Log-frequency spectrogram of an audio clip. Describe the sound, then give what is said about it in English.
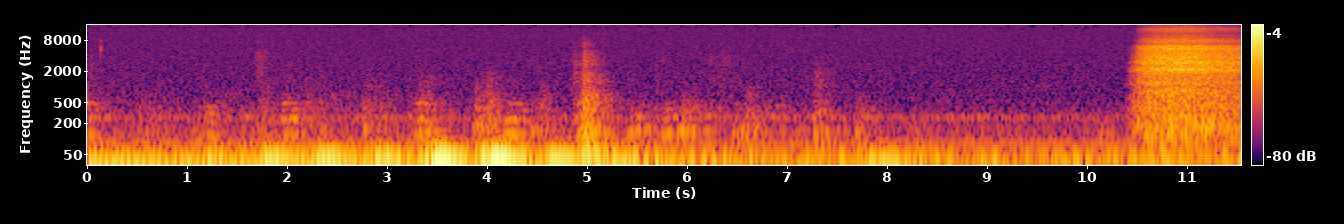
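A person breathing in through the nose and out through the mouth after just waking up, faint and soft at first, with a few quiet breath sounds and a louder, breathy rush of air at the very end. “Nice inhale. Nice exhale. Well done.”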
